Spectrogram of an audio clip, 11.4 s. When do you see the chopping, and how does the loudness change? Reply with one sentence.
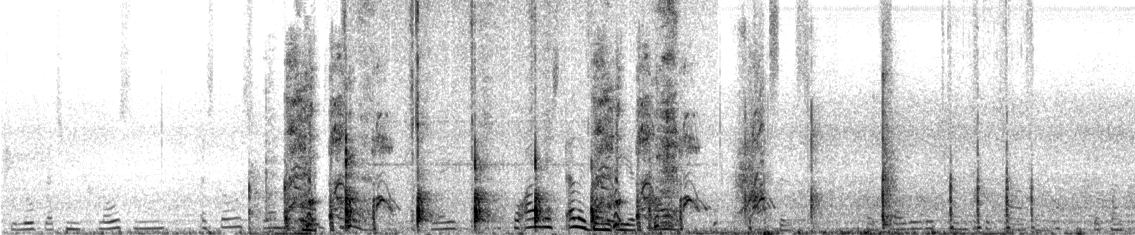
The chopping can be heard from 2.5 to 10.3 s, getting quieter then louder.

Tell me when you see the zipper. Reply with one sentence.
You can hear the zipper from 7.2 to 7.8 s.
